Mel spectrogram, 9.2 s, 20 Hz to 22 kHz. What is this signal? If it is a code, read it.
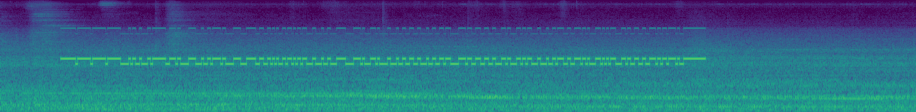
RTTY (50 baud, 450 Hz shift), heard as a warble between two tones, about 2350 Hz centre, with room echo and the noise inside a subway train. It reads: CO KOMISJA MOZE I POWINNA UCZYNIC?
